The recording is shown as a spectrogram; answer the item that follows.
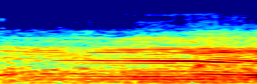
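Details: Calves being moved in Bangladesh, one giving a loud drawn-out moo with a strong harmonic tone that swells slightly and rises toward the end.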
